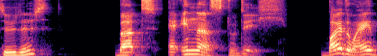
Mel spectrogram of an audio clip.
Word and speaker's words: Erinnerst: A general rule is, if a syllable starts with a vowel, especially after a prefix, you use the glottal stop.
